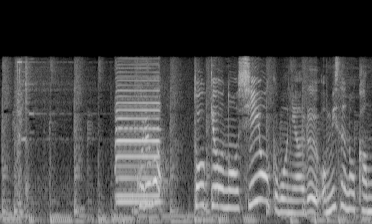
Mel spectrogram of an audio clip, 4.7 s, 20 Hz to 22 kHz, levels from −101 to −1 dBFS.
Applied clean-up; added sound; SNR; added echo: none; Vehicle horn, car horn, honking; 3 dB; none.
